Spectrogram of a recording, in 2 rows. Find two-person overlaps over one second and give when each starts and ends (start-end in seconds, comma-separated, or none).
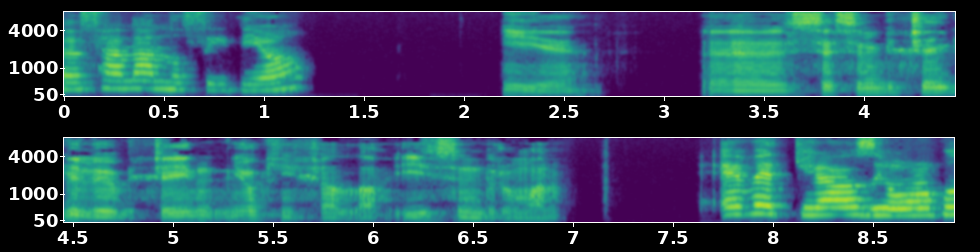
none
